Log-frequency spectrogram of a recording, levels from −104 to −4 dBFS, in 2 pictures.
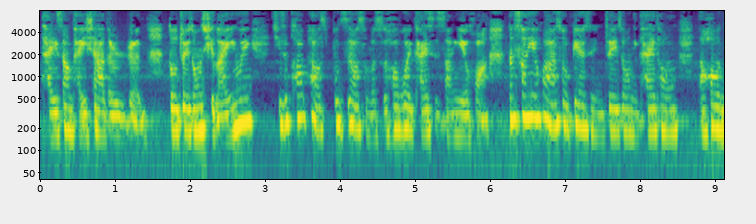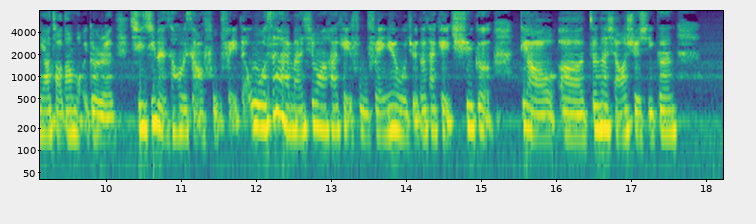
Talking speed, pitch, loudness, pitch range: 335 characters per minute, 190 Hz, -13 LUFS, 170-220 Hz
